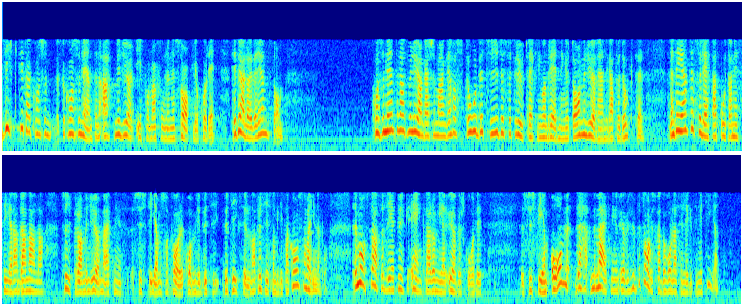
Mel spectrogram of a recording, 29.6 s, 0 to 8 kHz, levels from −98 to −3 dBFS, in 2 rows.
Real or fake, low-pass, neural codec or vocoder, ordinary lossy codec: real; 7.2 kHz; none; AAC, 16 kbps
